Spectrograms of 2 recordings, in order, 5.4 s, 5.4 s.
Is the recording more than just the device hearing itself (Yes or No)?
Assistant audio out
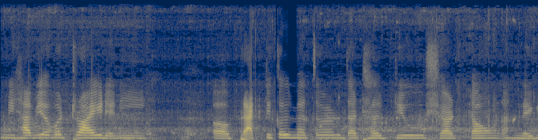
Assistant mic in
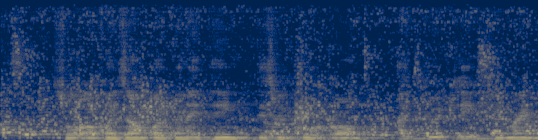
Yes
